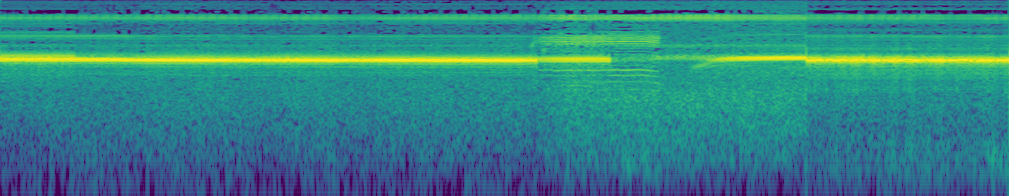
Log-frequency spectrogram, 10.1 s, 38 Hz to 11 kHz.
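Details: Southern toad chorus at night after a June 2014 thunderstorm by two small ponds, eastern narrowmouth toads also about; constant high trilling, briefly overlaid around the middle by a higher, buzzy calling burst before the trill dominates again.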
